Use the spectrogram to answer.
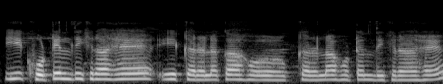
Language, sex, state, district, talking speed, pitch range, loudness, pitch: Hindi, female, Punjab, Kapurthala, 190 wpm, 210-250 Hz, -17 LUFS, 220 Hz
